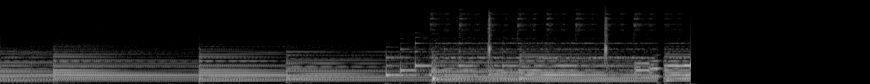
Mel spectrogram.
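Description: At 6.57 s a burst of packet loss hits the stream: a short run of packets either never arrived or arrived too late to play. The receiver covers about 54 ms by stretching the last sound it had and fading it out, so for a moment the audio smears into a held, dimming sound before it jumps ahead at 6.65 s. That jump skips about 60 ms of the original, which is simply gone.

From 6.90 s to the end, the input stops reaching the recorder, most likely through a disconnected device, a dropped link or an accidental mute, while the file keeps being written with silence. The result is an audio dropout to silence. The sound cuts off abruptly mid-flow, and what follows is dead digital silence with no room tone underneath, lasting the remaining stretch of the clip.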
